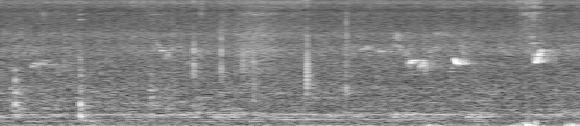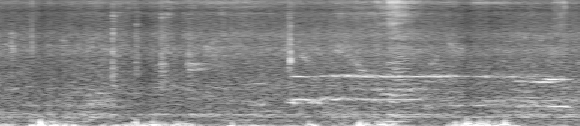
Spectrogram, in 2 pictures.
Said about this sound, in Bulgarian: Има много пчели.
